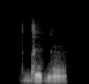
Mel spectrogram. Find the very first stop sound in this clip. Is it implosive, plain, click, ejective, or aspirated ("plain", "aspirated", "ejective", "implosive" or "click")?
plain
